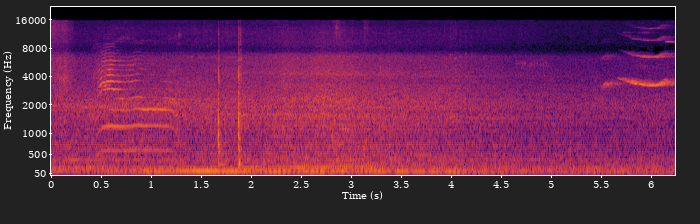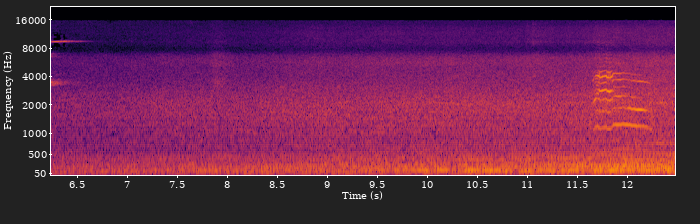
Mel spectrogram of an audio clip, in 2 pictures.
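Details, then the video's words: Small ginger cat begging for dry food. One whiny meow comes near the start and another near the end, separated by a long stretch of low rumbling background hum. A brief high chirp sounds midway. "The little ginger cat meows and whines for something, namely dry food"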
